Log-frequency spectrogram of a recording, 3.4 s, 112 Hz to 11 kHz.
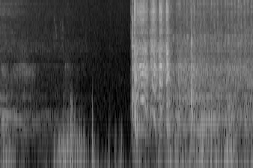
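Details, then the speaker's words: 1976 Reliant Robin van: under two seconds of cranking, fires promptly and settles into a steady idle without misfires, not smoking badly though leaking some oil; normal start and idle. "There we go. A lovely sounding little Robin van."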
